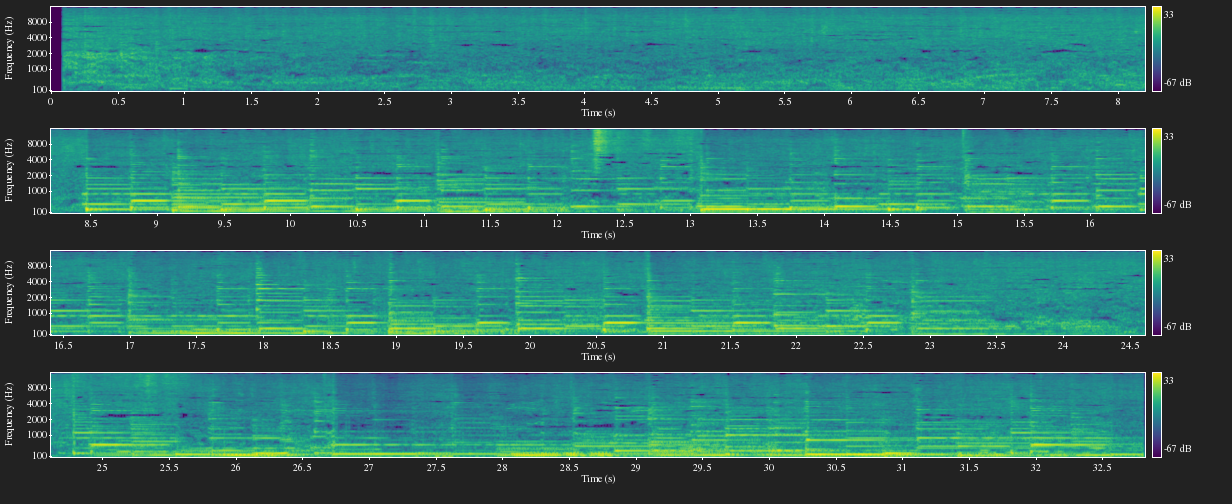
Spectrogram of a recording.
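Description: Three harps playing an instrumental piece together, with fast plucked melody notes over a plucked bass line. The first several seconds are quiet and hazy, then the ensemble comes in loudly about eight seconds in, and it swells again near the end.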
